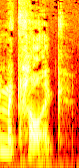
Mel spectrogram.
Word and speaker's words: McCulloch: How do you say your last name? I say McCulloch.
